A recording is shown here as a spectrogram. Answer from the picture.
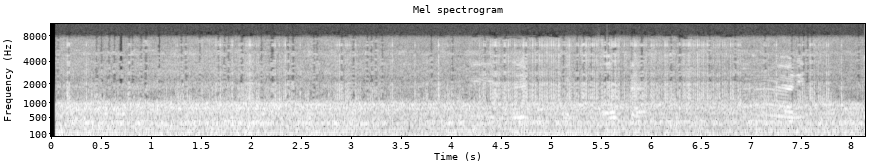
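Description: Steady, muffled road rumble of a car driving along a highway, heard from inside the cabin: tyres and engine. Faint voice-like sounds come in over it in the second half.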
